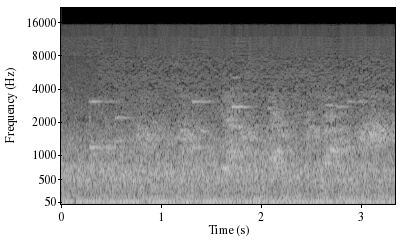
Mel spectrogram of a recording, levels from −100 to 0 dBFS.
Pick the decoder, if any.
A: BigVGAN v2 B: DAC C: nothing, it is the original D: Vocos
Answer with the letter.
A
